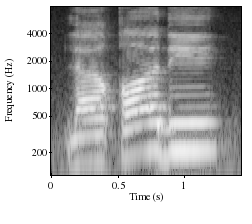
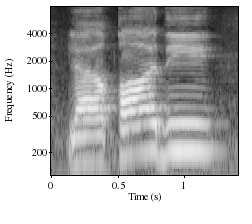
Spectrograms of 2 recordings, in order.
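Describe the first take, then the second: No difference in how they are said.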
